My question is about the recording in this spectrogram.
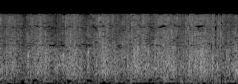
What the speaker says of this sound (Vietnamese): Vỗ tay 7 cái.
